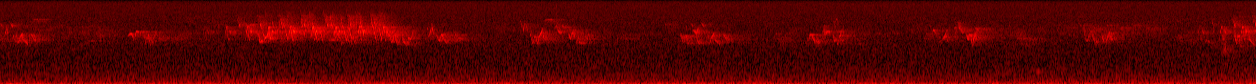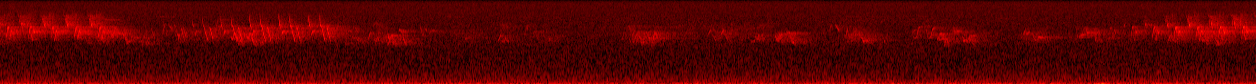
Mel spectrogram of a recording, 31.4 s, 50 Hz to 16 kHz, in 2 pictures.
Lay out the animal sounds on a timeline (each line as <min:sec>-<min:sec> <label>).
0:00.0-0:31.4 Red-eyed Vireo (Vireo olivaceus)
0:02.6-0:05.2 Ovenbird (Seiurus aurocapilla)
0:13.1-0:14.8 Ovenbird (Seiurus aurocapilla)
0:15.0-0:17.3 Ovenbird (Seiurus aurocapilla)
0:17.6-0:20.0 Ovenbird (Seiurus aurocapilla)
0:29.6-0:31.4 Ovenbird (Seiurus aurocapilla)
